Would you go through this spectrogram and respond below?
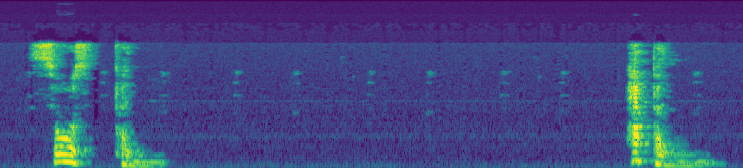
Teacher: jump from the p to the end jump over the a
